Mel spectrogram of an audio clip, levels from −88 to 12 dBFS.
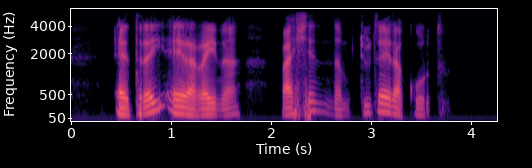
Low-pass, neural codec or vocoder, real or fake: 5.4 kHz; none; real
